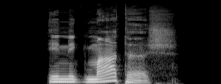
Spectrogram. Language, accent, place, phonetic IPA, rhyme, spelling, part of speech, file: German, Germany, Berlin, [enɪˈɡmaːtɪʃ], -aːtɪʃ, enigmatisch, adjective, De-enigmatisch.ogg
- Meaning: enigmatic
